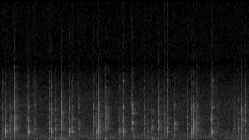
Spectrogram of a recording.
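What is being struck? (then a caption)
Small metal cream tin lid. Long painted nails tap rapidly and irregularly on the printed metal lid of a small, closed, round Balea Pflegecreme tin held in both hands. The taps are quiet, sharp, bright clicks with a faint tinny ping, and each dies away almost at once.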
